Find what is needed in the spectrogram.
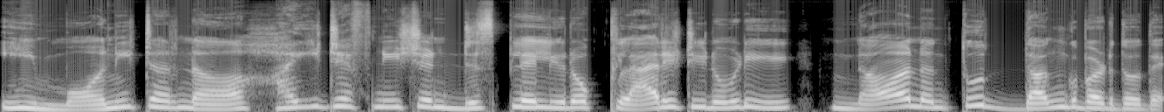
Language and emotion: Kannada, surprised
